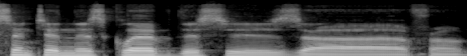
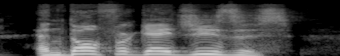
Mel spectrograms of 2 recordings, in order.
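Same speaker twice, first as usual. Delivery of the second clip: put-on Cuban accent, pitched very high; 9 semitones higher than usual. Retelling a fighter thanking everyone after winning a fight, imitating a Cuban accent. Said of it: "fucking Cuban accent".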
